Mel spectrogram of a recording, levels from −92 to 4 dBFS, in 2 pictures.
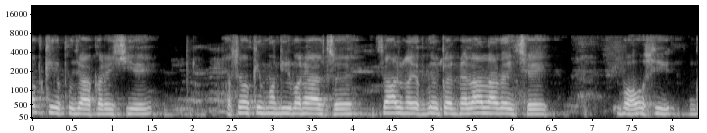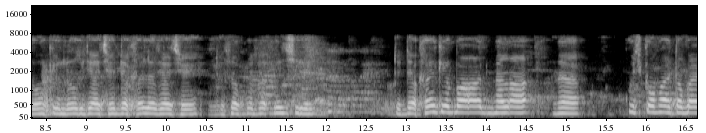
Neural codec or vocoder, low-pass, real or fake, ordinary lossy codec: vocoder, 22.05 kHz, 80 mel bands, HiFi-GAN; 7.2 kHz; fake; none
